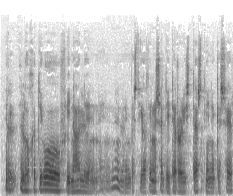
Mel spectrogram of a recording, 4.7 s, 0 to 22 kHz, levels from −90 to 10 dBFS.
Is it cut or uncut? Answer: uncut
